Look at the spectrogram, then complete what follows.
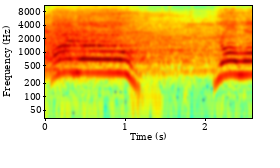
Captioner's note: crowd cheering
